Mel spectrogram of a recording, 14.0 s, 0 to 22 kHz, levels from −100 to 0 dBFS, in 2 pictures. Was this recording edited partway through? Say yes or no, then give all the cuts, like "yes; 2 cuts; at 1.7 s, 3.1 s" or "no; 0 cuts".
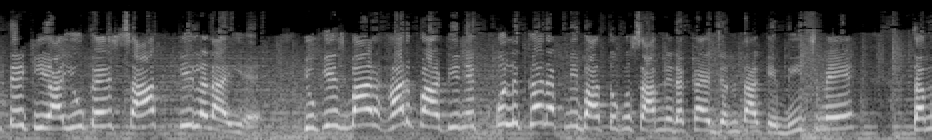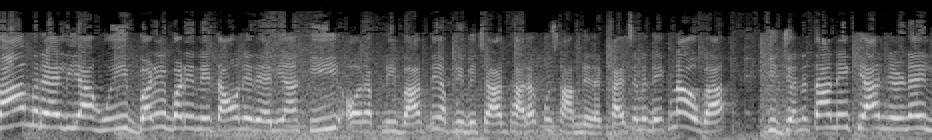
no; 0 cuts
